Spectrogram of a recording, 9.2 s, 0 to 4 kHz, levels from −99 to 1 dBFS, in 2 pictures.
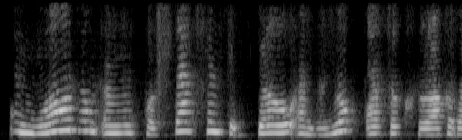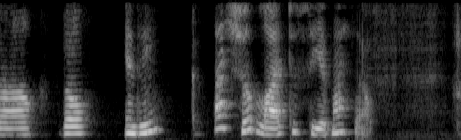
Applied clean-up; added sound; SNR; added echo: neural mask model DeepFilterNet 3.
